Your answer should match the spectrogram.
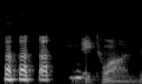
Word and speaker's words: Meituan: you know, and then later on, you know, you had Xiaomi and you had uh, Huawei, and then of course now it's it's Pinduoduo, it's uh, Xiaohongshu, and it just like Meituan, yeah, crazy, right? – Your, so, your Chinese pronunciation yeah. is perfect for these. Companies.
